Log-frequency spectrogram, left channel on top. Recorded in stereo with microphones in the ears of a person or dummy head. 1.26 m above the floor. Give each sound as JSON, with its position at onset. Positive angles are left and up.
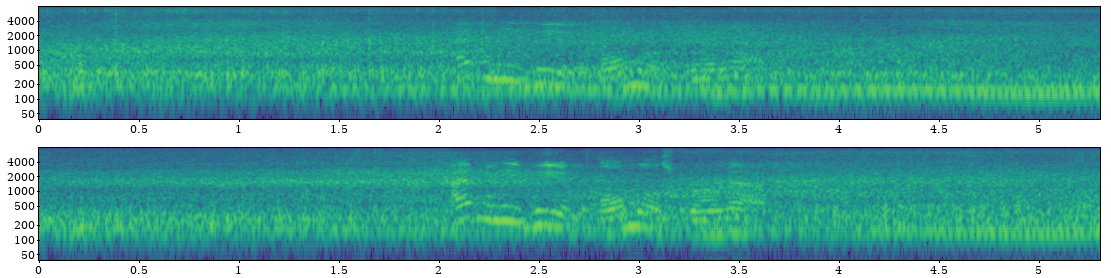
{"t": 2.1, "sound": "a man speaking", "side_deg": -50, "distance_m": 1.3}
